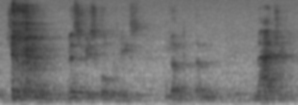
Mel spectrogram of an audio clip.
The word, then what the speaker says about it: Magi: The Magi, that's how it's pronounced.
